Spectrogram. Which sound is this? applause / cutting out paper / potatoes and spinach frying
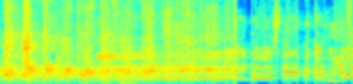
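applause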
